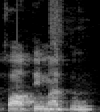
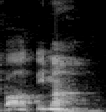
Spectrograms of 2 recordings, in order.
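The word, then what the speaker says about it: فاطمة: Nah, itu kan pakai tak marbuthah ya, Fatimatu. Tapi dibacanya Fatimah. Seolah-olah ada hak di belakangnya.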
